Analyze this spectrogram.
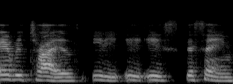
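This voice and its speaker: A woman speaks very slowly with a Spanish accent. The background is quiet. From Venezuela, Maracaibo. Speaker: children's book author. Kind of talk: interview. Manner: halting.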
